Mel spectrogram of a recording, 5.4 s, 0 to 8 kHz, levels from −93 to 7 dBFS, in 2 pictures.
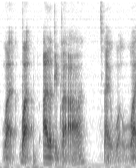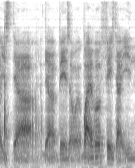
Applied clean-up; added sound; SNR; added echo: none; none; none; reverberation time 0.2 s.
